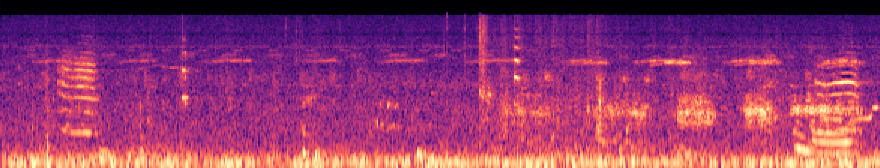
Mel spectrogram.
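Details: Whistling ducks calling at Wakodahatchee Wetlands, with other birds singing in the background: a thin whistled note near the start, rough mid-pitched calls later, then a burst of high whistles with lower sliding notes at the close, over constant low background rumble.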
